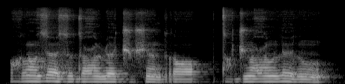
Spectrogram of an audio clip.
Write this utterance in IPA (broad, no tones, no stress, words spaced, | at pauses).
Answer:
ɔ̤lɔ̃zœ zuduʕũɳœ d͡ʒṳʃœ̃ ɡrɔ | tɔ̤d͡ʒũʕũlø lũ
